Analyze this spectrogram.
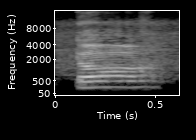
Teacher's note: तो बोलिएगा ट बोलते होंगे तो जीभ कैसे मुड़ जाता होगा ना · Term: मूर्धा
